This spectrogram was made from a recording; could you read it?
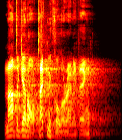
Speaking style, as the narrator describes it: Marco said dryly

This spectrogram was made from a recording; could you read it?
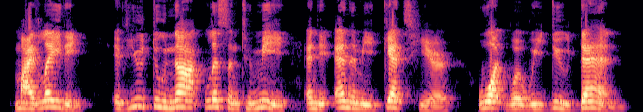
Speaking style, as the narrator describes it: Zhao Yun raised his voice and said sternly

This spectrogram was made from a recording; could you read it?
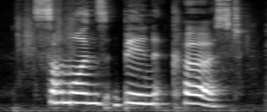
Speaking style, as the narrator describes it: bellowed Harry

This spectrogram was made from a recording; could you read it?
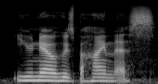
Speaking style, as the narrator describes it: I said quietly

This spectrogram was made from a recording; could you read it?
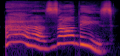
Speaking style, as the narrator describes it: everyone screamed

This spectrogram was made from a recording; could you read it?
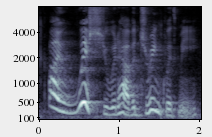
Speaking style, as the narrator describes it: she said, her voice becoming more dangerously sweet

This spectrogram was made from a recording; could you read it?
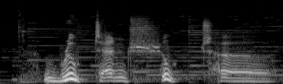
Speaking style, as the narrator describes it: growled

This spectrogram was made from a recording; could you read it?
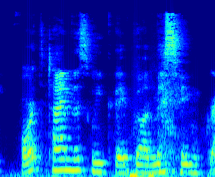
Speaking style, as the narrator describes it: Grandpa said under his breath

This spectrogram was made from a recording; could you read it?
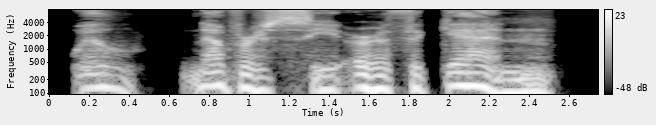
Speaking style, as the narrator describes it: whispered feebly

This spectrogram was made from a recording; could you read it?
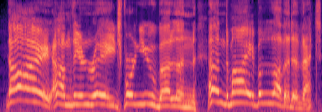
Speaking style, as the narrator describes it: the human roared

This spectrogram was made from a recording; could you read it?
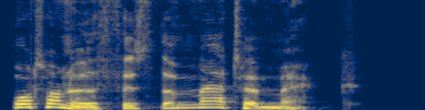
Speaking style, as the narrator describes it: exclaimed

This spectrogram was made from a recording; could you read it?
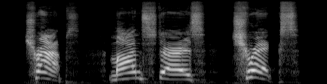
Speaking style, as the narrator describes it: Francois howled with delight

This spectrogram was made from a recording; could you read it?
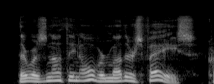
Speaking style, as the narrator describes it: cried the lady at length

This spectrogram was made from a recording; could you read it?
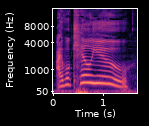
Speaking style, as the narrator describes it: they shouted

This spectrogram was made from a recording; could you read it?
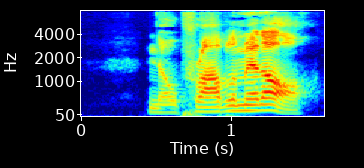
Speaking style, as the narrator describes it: the squire said

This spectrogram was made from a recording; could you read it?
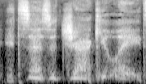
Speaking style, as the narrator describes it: whisper

